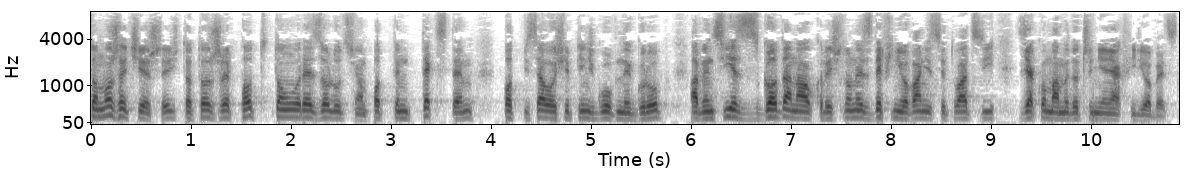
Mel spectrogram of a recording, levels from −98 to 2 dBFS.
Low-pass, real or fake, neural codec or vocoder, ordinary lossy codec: none; real; none; none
